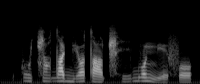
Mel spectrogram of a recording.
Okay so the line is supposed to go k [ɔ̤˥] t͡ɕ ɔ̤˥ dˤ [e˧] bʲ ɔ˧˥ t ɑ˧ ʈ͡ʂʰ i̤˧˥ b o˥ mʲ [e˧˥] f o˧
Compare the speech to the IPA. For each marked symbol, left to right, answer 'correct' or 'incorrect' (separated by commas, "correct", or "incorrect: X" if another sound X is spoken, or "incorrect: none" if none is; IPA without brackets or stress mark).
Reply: incorrect: o̤˥, incorrect: e˥, incorrect: e˩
